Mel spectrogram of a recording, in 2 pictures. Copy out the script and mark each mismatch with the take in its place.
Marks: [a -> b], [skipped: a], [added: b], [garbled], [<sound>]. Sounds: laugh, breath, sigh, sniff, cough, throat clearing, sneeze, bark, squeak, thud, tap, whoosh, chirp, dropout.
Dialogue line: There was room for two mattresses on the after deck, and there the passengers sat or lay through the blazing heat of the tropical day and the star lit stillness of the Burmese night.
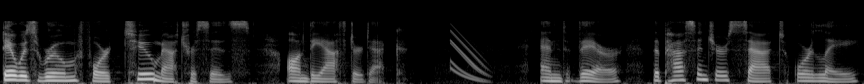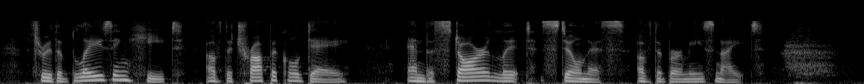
There was room for two mattresses on the after deck, [chirp] and there the passengers sat or lay through the blazing heat of the tropical day and the star lit stillness of the Burmese night. [breath]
